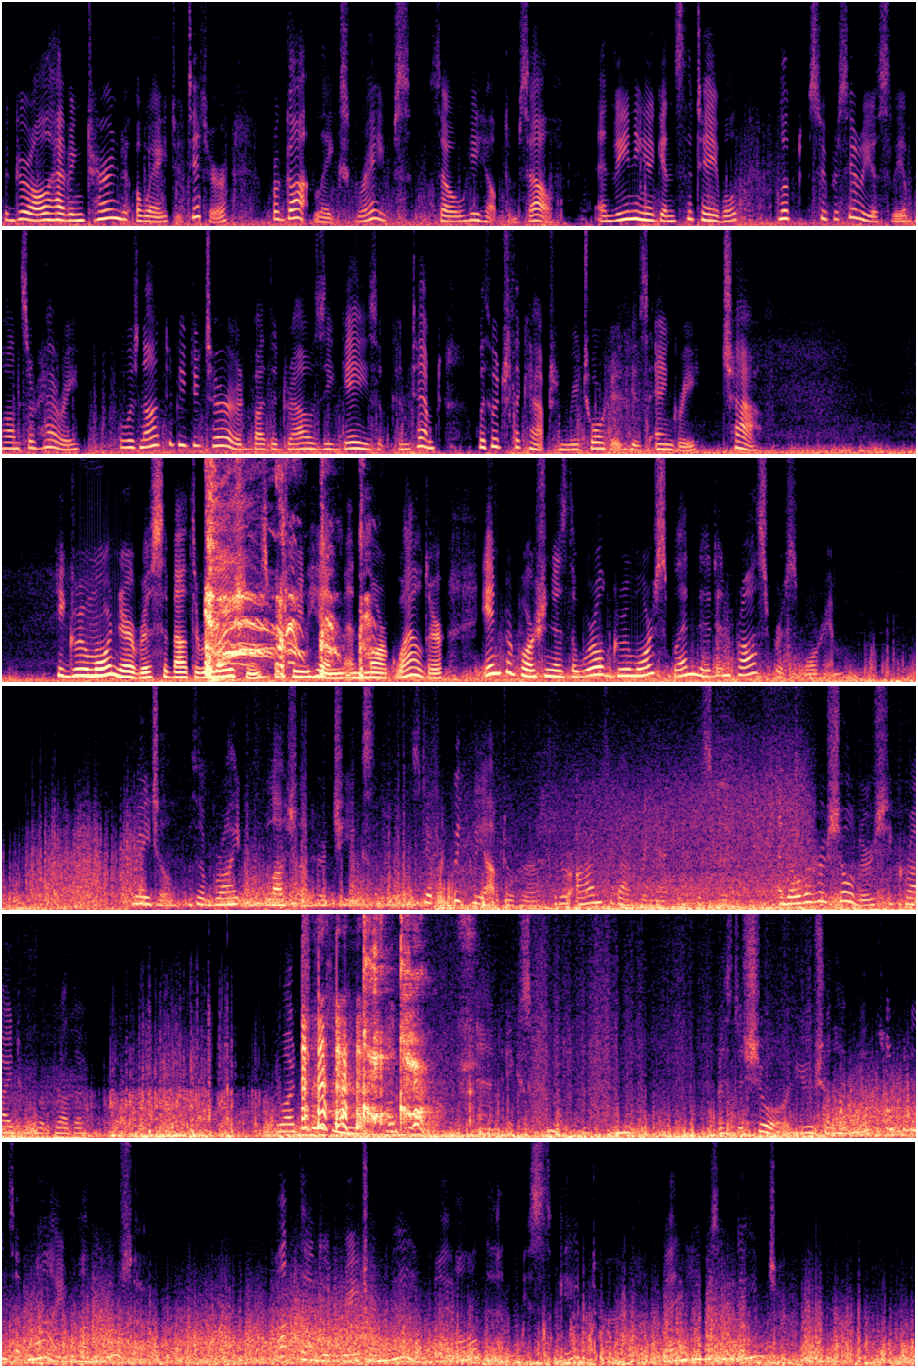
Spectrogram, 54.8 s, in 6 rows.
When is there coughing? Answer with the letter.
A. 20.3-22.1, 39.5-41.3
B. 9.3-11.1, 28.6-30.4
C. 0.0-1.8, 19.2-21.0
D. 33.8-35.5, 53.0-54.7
A.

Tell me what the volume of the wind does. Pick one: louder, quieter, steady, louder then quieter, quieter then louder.
louder.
